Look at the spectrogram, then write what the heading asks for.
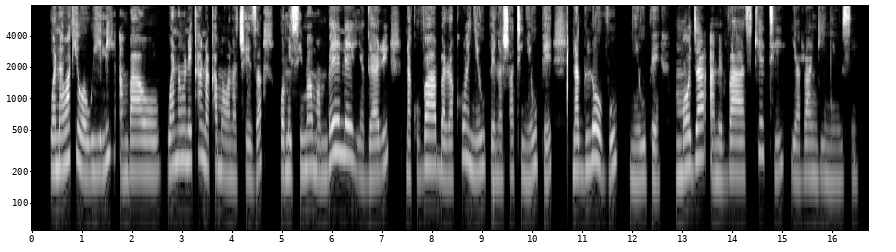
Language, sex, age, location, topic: Swahili, female, 18-24, Kisumu, health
